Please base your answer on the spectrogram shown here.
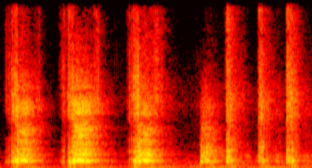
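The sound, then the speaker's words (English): A knife chops red onion or shallot in several sharp, crisp strikes, each with a low thud on the board. The strikes are spaced fairly evenly, then come a little faster toward the end. “we're gonna chop some red onion or shallot.”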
